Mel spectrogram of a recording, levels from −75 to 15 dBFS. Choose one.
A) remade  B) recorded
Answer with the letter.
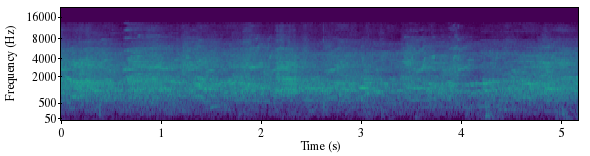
A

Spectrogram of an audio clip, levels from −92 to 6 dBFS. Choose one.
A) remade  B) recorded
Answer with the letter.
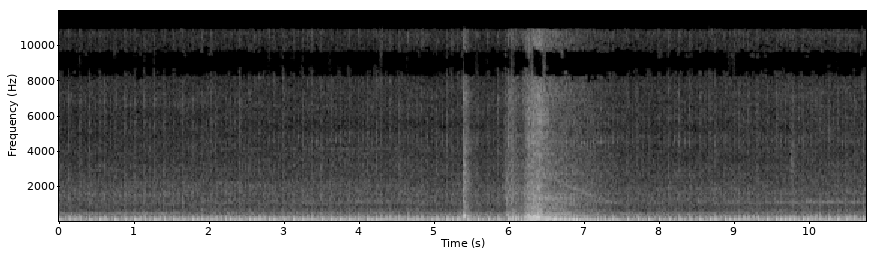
B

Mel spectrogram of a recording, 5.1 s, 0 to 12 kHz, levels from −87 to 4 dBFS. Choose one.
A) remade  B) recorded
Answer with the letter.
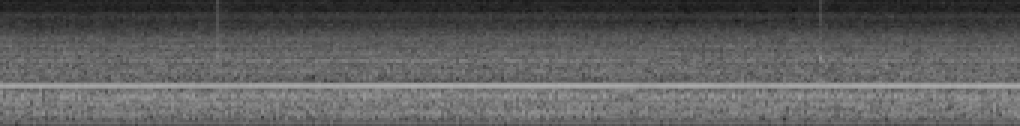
B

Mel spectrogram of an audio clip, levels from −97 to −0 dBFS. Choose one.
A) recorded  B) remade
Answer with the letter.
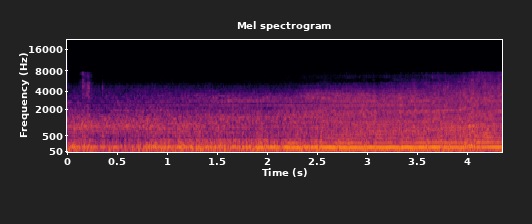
B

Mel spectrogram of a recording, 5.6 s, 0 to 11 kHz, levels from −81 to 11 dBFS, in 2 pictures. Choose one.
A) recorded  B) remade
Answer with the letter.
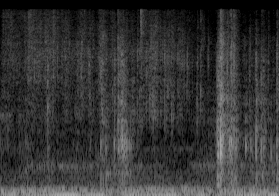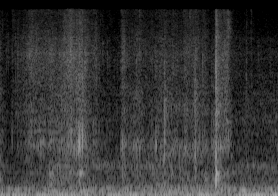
A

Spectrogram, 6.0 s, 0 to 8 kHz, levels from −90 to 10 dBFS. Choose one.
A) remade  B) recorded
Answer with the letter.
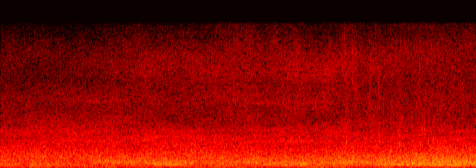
B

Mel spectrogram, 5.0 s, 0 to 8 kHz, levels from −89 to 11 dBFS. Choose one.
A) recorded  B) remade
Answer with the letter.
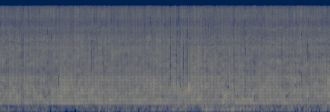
B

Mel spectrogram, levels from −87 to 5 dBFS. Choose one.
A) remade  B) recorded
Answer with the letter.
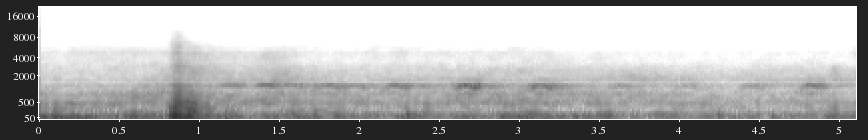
A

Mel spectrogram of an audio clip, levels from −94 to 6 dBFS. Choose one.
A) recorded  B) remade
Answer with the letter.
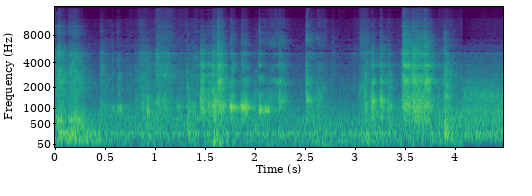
B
